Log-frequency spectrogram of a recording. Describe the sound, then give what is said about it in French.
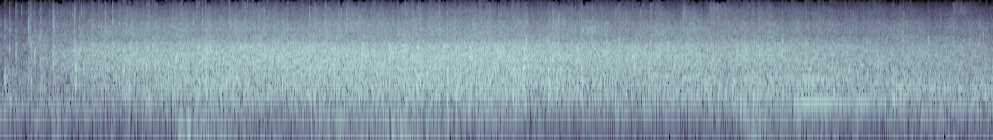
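An audience in the church of Saint-Charles applauding together, a dense, steady wash of many hands clapping that starts quickly, holds strong for about ten seconds and begins to thin slightly at the end, with no talking. “On peut vous applaudir.”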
